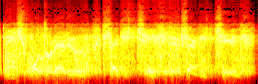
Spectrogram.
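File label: Hungarian damaged engine mood med, speech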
